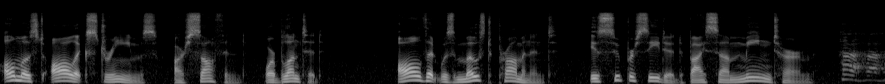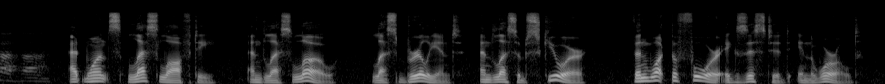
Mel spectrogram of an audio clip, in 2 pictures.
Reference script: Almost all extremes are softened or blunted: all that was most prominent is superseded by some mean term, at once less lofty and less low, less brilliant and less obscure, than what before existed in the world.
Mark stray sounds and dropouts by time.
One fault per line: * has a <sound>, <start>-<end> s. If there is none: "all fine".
* has a laugh, 8.4-9.4 s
